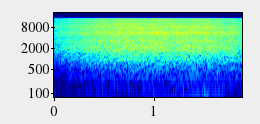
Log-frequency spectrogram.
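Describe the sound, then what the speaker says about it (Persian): A high-pressure fire hose sprays water onto a tower during a firefighters' training drill, giving a steady, dense hiss with a faint low rumble beneath and no voices. "به صدای آب گوش کنین."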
